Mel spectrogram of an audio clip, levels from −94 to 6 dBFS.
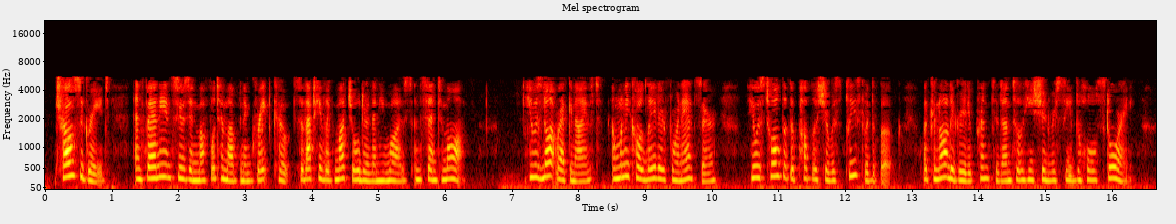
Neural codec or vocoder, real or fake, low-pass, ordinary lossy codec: codec, 16 kHz, 16 kbps, FunCodec, trained on Chinese and English, 50 frames a second; fake; 5.4 kHz; MP3, 32 kbps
